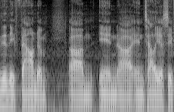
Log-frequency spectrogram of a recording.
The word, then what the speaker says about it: Taliese: they found him in Taliese Fuaga, which, by the way, Talese is the name, Fuaga with a light N sound at the end there.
